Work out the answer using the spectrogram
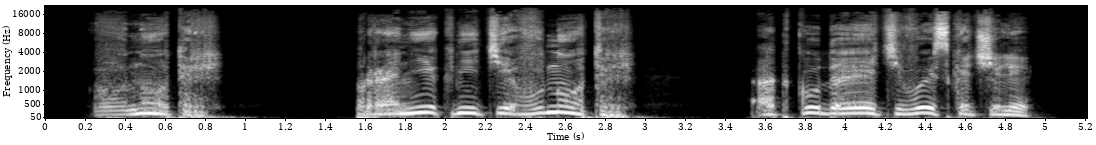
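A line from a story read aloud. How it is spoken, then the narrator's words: Hoarse rasp. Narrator (Russian): прохрипел он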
